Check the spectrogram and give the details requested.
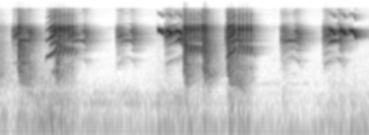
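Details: Noisy Ashy tailorbird call meant to provoke other birds: harsh high bursts alternating with fast trilled rattles, seven or so phrases separated by short pauses.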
